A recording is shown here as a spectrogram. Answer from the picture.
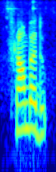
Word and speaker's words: flambadou: qu'à manger canard avec flambadou. Flan badou. Ouais. Comment ça s'écrit ? Flanadou. Là, tu parles à une dyslexique. Donc F L A M B Oui. A D O U Flambadou.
